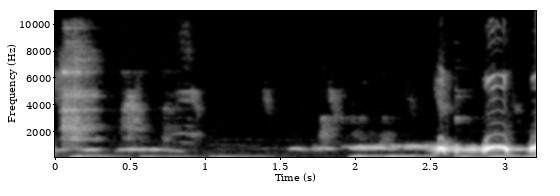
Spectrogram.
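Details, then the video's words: Giọng còi (giọng kim) style of spotted dove decoy song. Soft murmured coos and repeated low thumps come first, then the loud arched coos of a phrase start rising at the very end. "cu gay moi chuan mp3/ Giọng còi chuẩn nhất 2022"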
